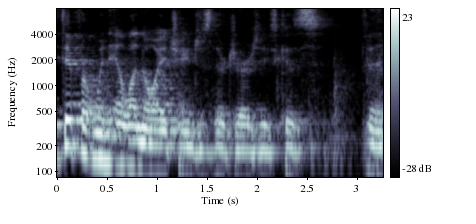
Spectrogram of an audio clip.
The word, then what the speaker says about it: Illinois: Well, you enjoy Illinois. I put an S on it. – No, I mean, there is an S on it. It's just not pronounced.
